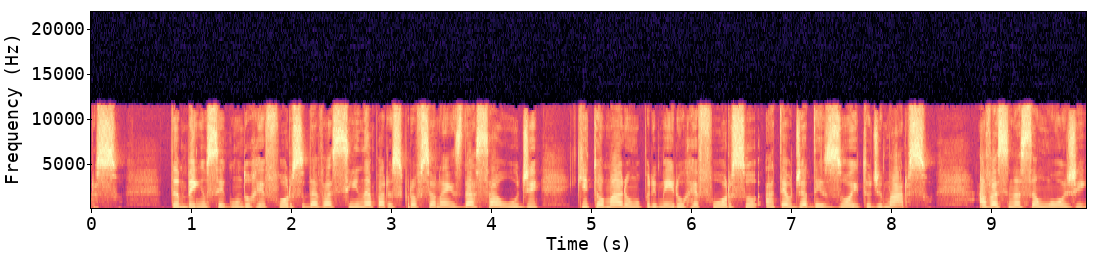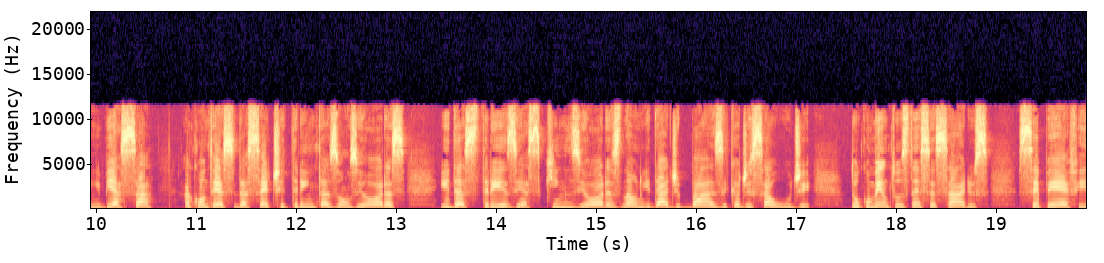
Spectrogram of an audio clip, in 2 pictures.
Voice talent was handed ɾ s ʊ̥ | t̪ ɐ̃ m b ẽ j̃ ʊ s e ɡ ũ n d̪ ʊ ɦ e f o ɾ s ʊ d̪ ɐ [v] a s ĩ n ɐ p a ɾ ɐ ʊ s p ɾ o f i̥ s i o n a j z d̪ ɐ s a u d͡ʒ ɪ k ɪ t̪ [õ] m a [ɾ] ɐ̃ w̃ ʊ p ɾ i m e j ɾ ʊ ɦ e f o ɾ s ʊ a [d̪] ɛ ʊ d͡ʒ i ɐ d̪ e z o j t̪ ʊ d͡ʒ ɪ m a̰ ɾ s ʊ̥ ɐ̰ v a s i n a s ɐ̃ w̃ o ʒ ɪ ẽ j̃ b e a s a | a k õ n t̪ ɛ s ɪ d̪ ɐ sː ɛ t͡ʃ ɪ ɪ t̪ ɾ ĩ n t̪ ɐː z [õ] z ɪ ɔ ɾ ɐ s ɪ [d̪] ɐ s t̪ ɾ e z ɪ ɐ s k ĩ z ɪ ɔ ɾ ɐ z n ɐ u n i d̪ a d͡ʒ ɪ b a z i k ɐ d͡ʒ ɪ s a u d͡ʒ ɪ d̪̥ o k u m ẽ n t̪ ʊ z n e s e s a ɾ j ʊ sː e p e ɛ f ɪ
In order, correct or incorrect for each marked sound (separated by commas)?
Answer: correct, incorrect, correct, incorrect, correct, correct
